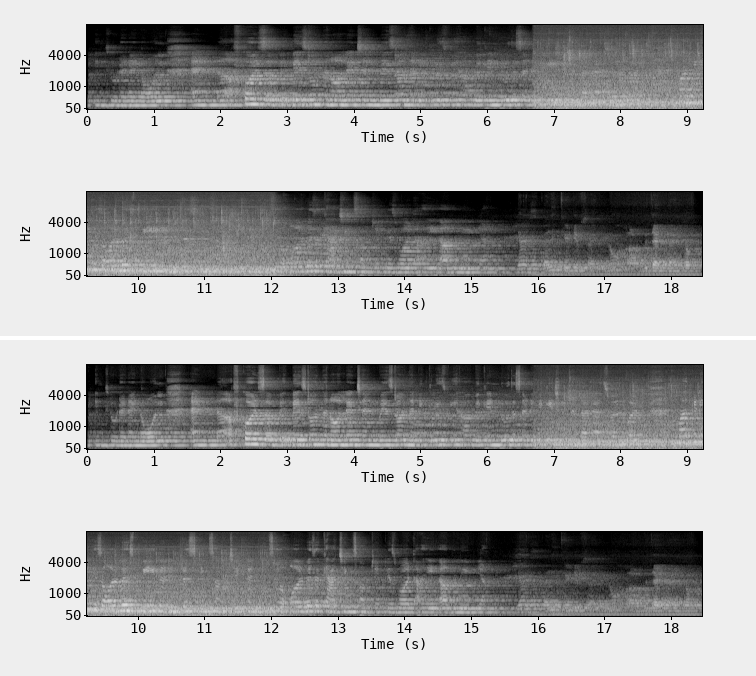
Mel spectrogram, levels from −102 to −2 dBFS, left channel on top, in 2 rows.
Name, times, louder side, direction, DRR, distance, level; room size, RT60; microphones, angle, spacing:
voice 1, 0.0-15.3, right 1 dB, 45° right, 1 dB, 1.2 m, -29 dB
sound 1, 4.6-13.0, equal, 10° left, 1.9 m, -43 dB
Rain, 6.7-12.1, left 1 dB, 30° left, 1.0 m, -29 dB
voice 2, 15.7-18.3, left 1 dB, 75° left, -3 dB, 2.4 m, -38 dB
10.5 x 8.8 x 6.6 m, 2.7 s
head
